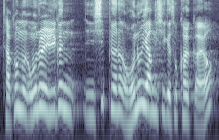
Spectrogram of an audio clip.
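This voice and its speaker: A man's voice: high voice, animated, brisk. A male pastor giving a conversational sermon, posing rhetorical questions to the congregation.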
